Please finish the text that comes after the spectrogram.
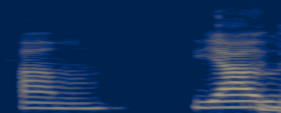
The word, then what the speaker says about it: Yaoundé: So I hope I didn't say that too horribly. Yaoundé. Yeah, I mean, you got it right based on the pronunciation guide we have in the agenda here.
